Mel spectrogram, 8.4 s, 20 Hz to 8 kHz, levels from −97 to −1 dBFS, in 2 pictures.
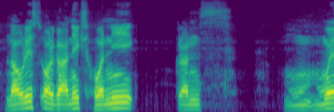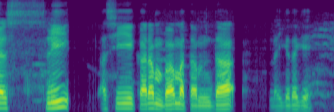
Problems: background sounds at intervals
